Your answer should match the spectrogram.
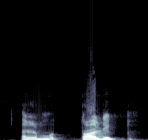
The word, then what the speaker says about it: Al-Muttalib: Nah, beliau berkata, telah menceritakan kepada kami Al-Muttalib ibnu Ziyad. Ini pakar hadis di zamannya, Al-Muttalib, ya, Al-Muttalib ibnu Ziyad. Toknya di tasdid, jadi bukan lamnya.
